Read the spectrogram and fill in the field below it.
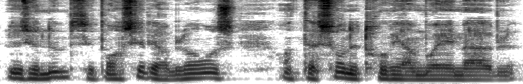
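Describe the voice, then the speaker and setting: A man giving a measured, scripted narration of a classic novel as an audiobook narrator. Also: mid-range voice, mellow, breathy edge.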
